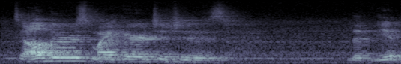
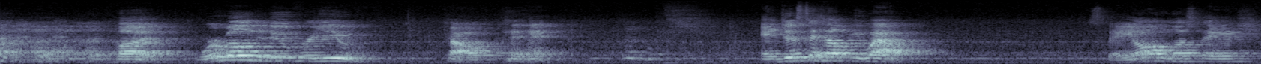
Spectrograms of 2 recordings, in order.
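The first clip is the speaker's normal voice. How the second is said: hammed-up Southern principal; 2 semitones higher, 8 dB louder than usual. Principal character held through sketch.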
